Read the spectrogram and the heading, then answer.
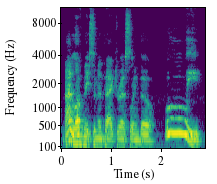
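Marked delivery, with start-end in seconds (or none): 2.1-2.8 excited whoop. Real, not acted. Excited whoop about Impact.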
